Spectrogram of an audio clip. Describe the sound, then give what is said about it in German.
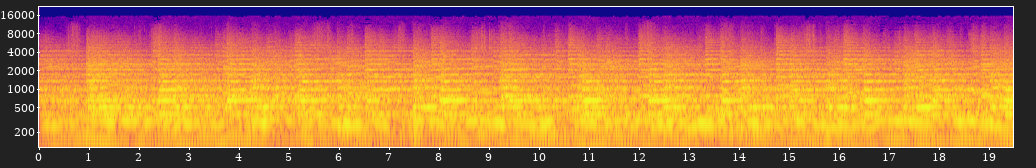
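Several church bells of St. Nikolaus, the Catholic parish church in Hall in Tirol, Austria, ring together over the old town in a full, continuous peal, their overlapping strokes forming a steady rolling rhythm with rich ringing overtones, loud and sustained throughout with no voices. “Die Glocken von St. Nikolaus in Hall klingen weit über die große, prächtige Altstadt hinaus, die zu den schönsten Österreichs gehört.”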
